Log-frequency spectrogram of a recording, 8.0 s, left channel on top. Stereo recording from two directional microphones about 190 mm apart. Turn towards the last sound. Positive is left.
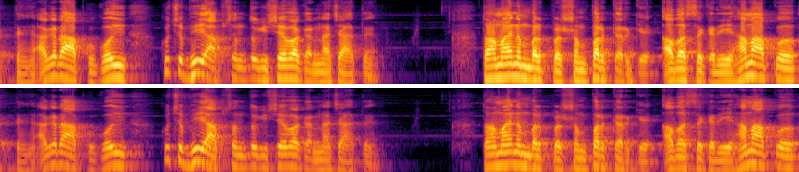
turn(degrees=35)  # may be behind; listen again after turning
